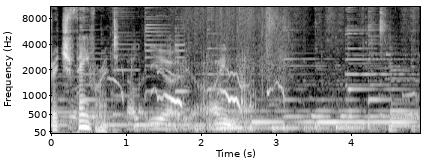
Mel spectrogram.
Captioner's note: Ted whimpering; bright music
